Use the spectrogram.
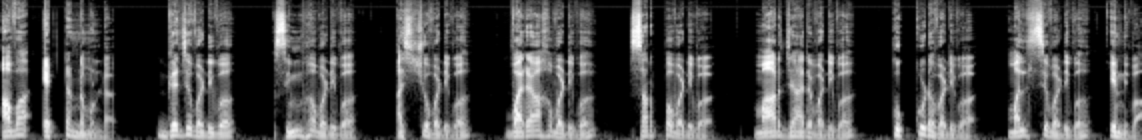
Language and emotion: Malayalam, neutral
